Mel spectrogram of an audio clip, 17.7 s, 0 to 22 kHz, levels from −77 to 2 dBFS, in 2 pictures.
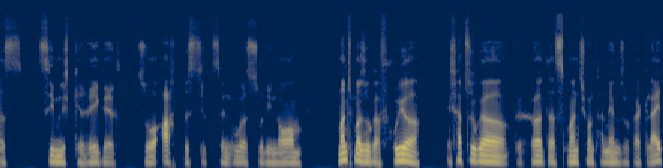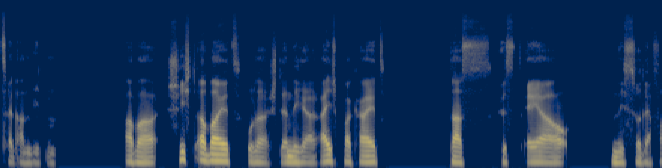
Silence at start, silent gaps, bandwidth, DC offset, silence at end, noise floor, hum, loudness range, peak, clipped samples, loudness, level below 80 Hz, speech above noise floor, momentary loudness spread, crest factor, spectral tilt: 0 s; none; 16 kHz; under 0.1%; 0 s; under -90 dBFS; none; 7 LU; -4 dBFS; under 0.1%; -24 LUFS; -52 dBFS; over 66 dB; 18 LU; 22 dB; -6 dB/octave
